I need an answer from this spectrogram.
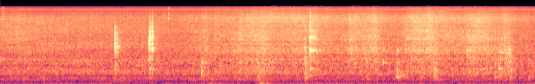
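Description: Chopped onion, tomato and cashews sizzling in a little oil in a kadhai, stirred with a wooden spatula. The spatula scrapes and knocks against the pan several times, the sharpest knock a little over halfway.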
